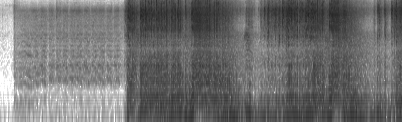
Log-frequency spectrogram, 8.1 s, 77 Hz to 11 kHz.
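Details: 1971 Dodge Dart 318 V8 with a hard-start problem: quiet cranking, then a clean catch and strong even revs that rise and settle smoothly once the choke was set right; starts and runs healthy.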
